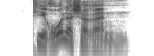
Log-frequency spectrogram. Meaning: inflection of tirolisch: 1. strong genitive masculine/neuter singular comparative degree 2. weak/mixed genitive/dative all-gender singular comparative degree
- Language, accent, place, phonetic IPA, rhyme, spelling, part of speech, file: German, Germany, Berlin, [tiˈʁoːlɪʃəʁən], -oːlɪʃəʁən, tirolischeren, adjective, De-tirolischeren.ogg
